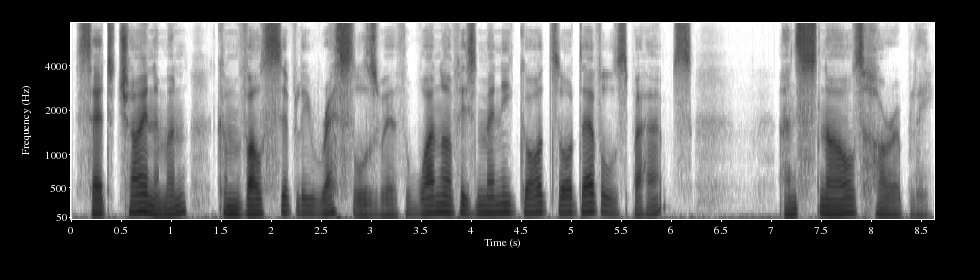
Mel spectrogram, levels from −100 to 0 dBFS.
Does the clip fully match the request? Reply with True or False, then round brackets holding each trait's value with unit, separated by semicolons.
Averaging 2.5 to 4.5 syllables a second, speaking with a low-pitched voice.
True (3.9 syllables/s; 105 Hz)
